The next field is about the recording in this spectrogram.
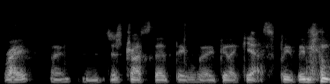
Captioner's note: laughs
